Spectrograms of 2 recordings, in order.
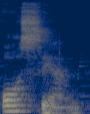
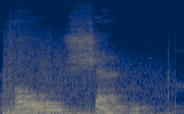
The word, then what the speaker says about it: ocean: Muchos pronuncian esta palabra o sean, pero aquí la c se pronuncia como sh. Así que esta palabra se pronuncia ocean, palabra número nueve.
